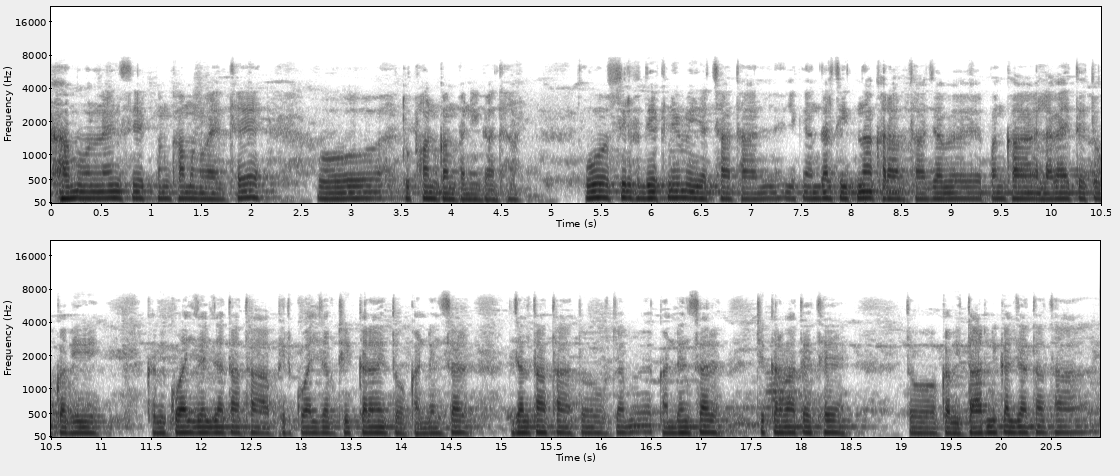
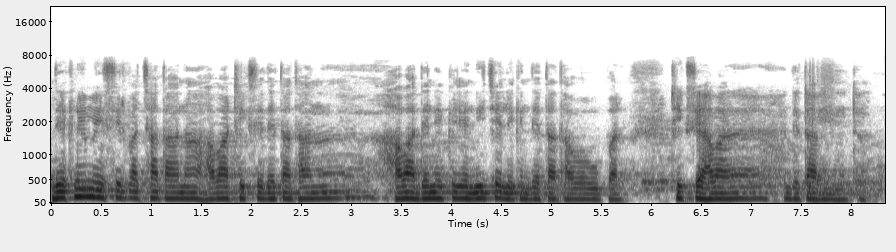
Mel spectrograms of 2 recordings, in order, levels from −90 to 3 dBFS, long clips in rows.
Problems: constant background noise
